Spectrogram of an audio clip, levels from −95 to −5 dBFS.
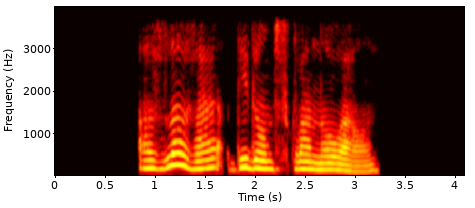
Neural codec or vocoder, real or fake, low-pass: codec, 16 kHz, 4.8 kbps, FACodec; fake; 3.6 kHz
